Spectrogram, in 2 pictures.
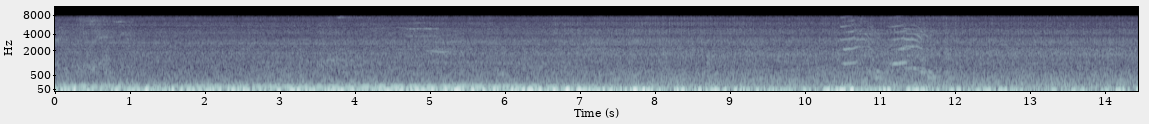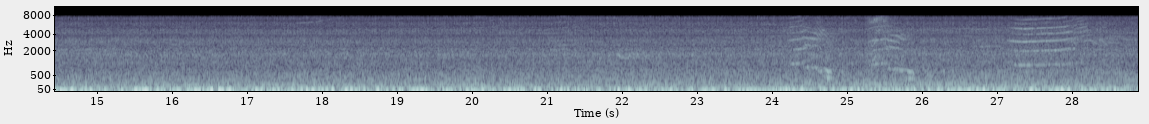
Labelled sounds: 4.5	5.4	killer whale, southern resident, 1.8 to 6.2 kHz

